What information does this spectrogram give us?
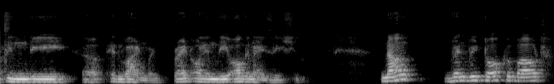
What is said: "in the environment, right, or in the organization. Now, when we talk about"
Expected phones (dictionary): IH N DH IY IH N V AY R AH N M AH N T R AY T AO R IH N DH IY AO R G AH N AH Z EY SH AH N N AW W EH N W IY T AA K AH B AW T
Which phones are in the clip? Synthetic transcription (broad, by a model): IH N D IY IH N V AY R AH N M AH N T R AY T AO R IH N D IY AO R G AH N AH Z EY SH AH N N AW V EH N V IY T AA K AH B AW T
